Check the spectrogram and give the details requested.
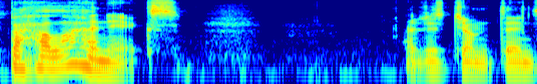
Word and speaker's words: phalanx: One was playing Rome Total War at the time, and they were arguing about how you pronounce phalanx. Is it phalanx or phalanx? It's phalanx.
